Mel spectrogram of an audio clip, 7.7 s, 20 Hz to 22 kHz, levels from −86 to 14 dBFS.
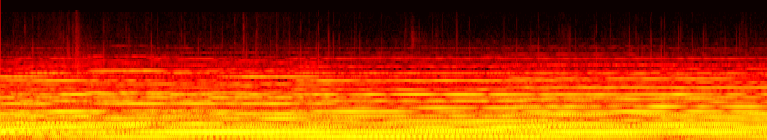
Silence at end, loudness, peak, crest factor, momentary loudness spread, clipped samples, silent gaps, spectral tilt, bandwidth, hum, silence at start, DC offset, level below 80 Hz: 0 s; -12 LUFS; -2 dBFS; 10 dB; 1 LU; under 0.1%; none; -9 dB/octave; 5.8 kHz; none; 0 s; under 0.1%; -34 dBFS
